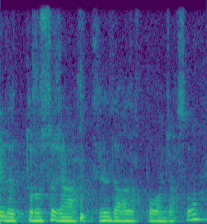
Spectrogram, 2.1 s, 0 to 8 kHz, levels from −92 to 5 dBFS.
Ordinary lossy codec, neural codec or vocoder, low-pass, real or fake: none; none; none; real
